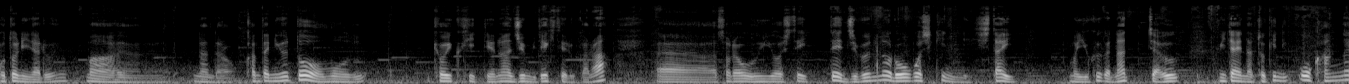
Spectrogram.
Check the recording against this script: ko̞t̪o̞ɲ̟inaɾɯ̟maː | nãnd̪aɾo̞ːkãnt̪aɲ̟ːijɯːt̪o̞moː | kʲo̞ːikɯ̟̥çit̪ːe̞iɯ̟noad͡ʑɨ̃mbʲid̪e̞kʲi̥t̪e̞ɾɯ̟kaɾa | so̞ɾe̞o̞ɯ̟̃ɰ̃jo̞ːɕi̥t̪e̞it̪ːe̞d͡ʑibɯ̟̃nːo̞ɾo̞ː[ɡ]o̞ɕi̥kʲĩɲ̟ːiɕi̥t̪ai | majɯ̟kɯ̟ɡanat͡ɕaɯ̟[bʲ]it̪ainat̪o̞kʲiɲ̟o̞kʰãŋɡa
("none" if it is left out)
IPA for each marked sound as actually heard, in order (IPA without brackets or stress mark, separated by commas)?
ɡ, mʲ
